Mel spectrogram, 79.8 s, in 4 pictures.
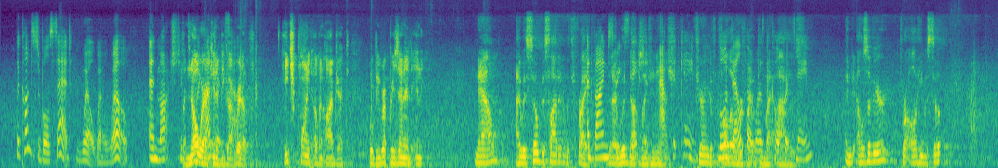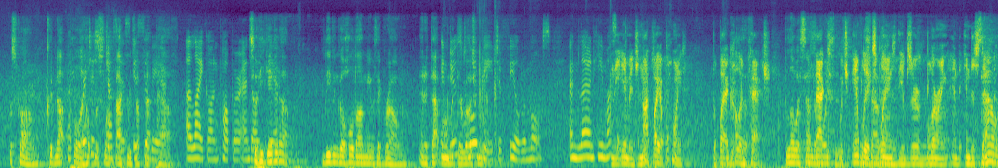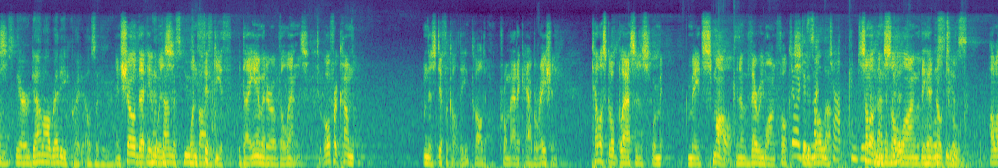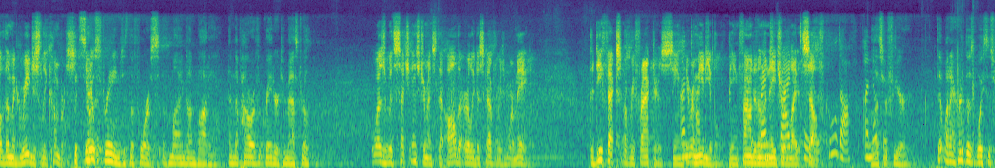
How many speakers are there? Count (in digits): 3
